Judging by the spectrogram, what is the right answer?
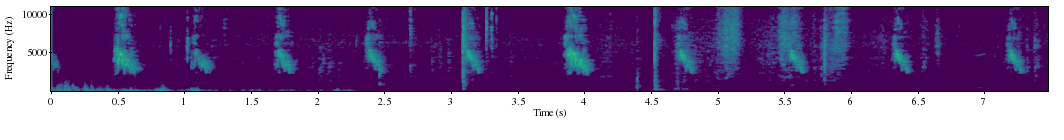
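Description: A small bird calling over and over, with short, high, faint chirps that fall in pitch, about one or two a second. A low rumble underlies the first two seconds.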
